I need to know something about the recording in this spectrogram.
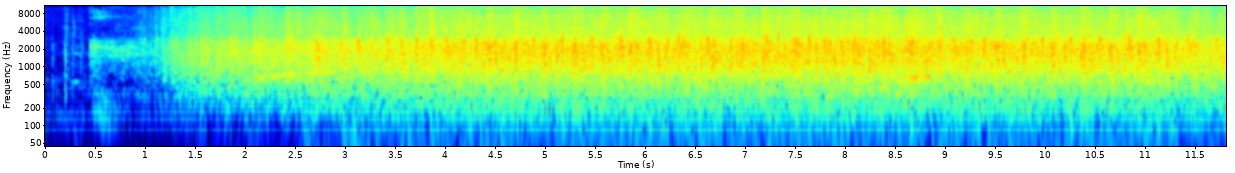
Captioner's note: applause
